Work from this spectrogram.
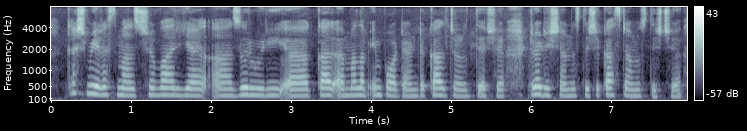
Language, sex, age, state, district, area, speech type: Kashmiri, female, 30-45, Jammu and Kashmir, Budgam, rural, spontaneous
